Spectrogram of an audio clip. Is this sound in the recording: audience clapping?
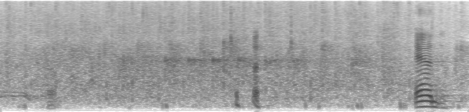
yes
